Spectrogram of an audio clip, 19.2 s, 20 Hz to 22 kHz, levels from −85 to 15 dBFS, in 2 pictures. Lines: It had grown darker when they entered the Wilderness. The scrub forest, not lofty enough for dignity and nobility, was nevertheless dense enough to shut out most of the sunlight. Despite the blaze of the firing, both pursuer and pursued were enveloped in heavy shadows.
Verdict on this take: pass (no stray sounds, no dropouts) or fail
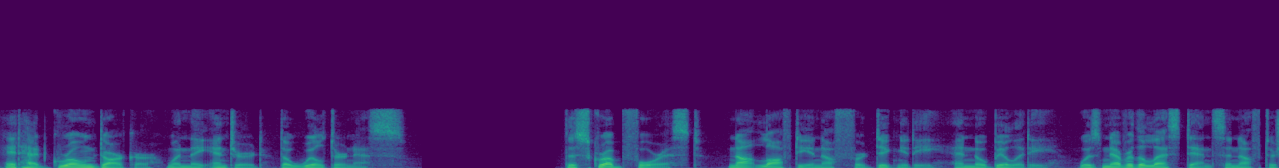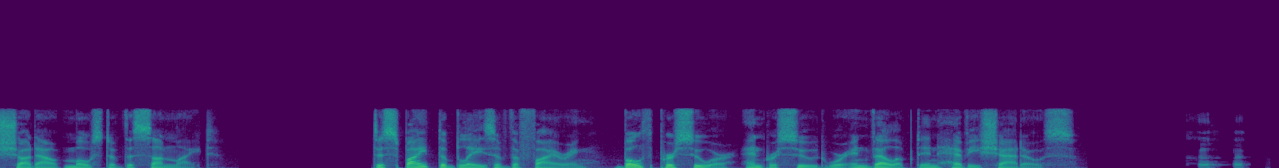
fail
